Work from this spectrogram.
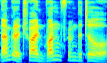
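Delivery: ordinary delivery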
